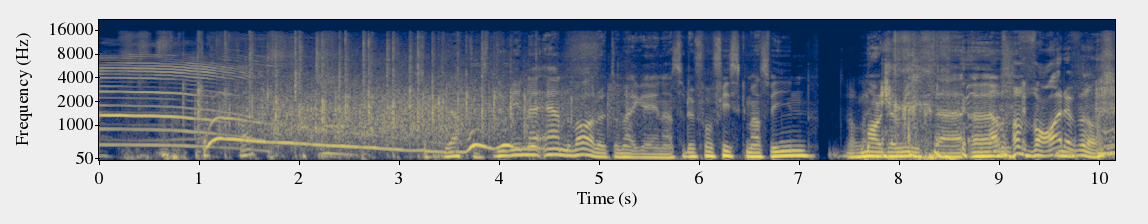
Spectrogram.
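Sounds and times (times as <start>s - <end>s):
warm applause: 0.8s - 5.6s
speech: 4.0s - 10.1s.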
